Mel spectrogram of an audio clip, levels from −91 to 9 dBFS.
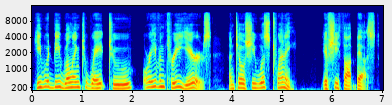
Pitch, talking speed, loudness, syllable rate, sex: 190 Hz, 160 wpm, -16 LUFS, 3.9 syllables/s, female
